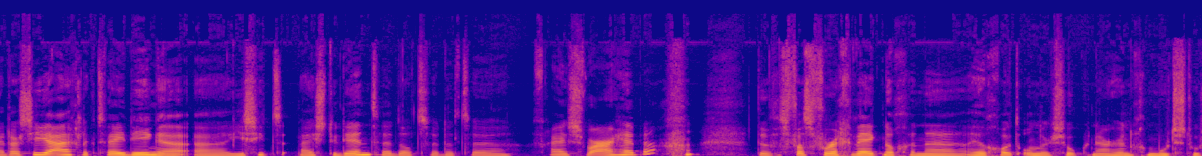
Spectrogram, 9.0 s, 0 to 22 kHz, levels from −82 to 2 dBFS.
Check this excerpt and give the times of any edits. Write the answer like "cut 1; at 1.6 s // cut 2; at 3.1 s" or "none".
cut 1; at 2.2 s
